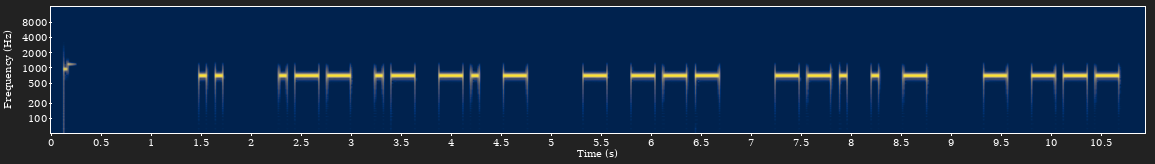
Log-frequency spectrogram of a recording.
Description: Morse code, heard as a keyed tone, about 15 wpm, 700 Hz. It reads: I WANT TO GET TO
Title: Sentences from Top 1000 Words - Review Part 1 - 15wpm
